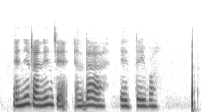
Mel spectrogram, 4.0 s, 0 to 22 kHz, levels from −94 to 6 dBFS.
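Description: Throughout, the speech is dull, with nothing above 10.4 kHz and a smeared, warbling texture. This is likely AAC compression, consistent with roughly 32 kbps.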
